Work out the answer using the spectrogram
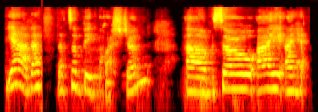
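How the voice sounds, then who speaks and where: A woman's voice: on the high side, slow, fairly bright tone. A woman who grew up in Japan, co-hosting a casual podcast chat and talking thoughtfully with many restarts and fillers. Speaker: co-host, program co-chair.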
